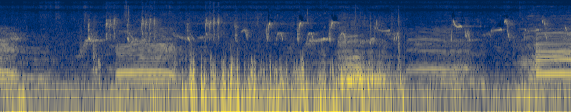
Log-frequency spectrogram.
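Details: Herded tame cattle heading along a rice-field path and over a wooden bridge to pasture: several drawn-out moos, one early, one mid-way and more toward the end, over a rumbling low background and frequent high bird chirps.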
